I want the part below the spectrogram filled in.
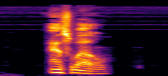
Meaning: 1. In addition; also 2. To the same effect 3. Me too 4. An intensifier. Actually; really
- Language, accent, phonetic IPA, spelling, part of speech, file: English, Australia, [æˑzˈwɛːɫ], as well, adverb, En-au-as well.ogg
